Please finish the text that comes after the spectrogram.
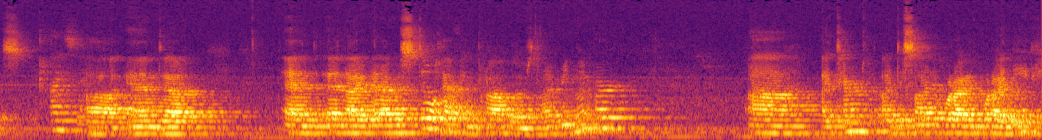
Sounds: Speech

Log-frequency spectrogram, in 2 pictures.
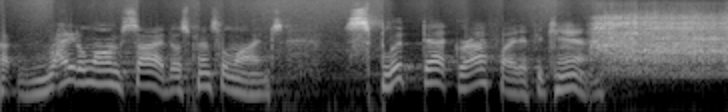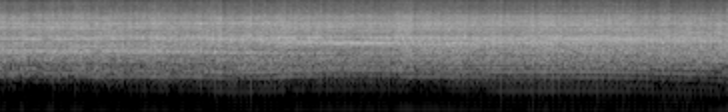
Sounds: Power tool, Tools

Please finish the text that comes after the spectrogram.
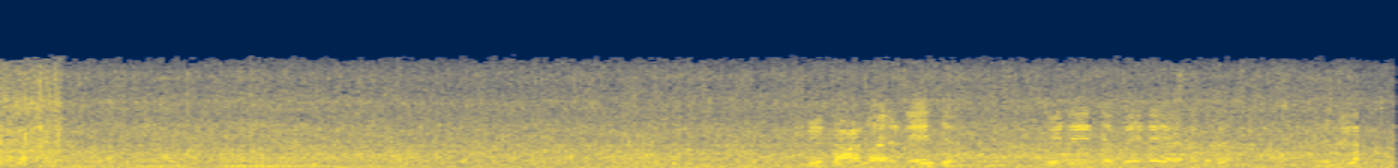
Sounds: Speech, Vehicle, Stream

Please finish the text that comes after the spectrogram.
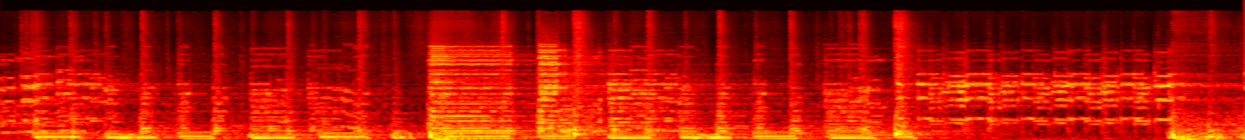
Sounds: Organ

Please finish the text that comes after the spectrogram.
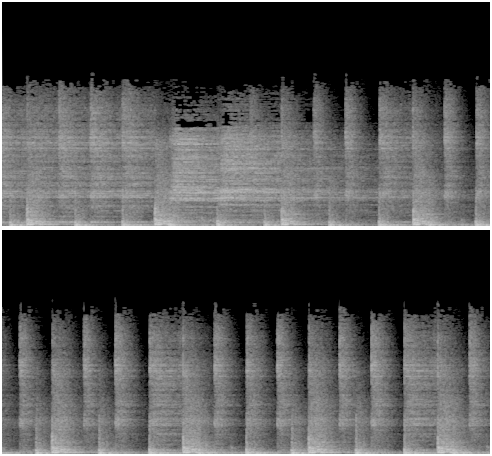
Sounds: Cymbal, playing cymbal, Hi-hat

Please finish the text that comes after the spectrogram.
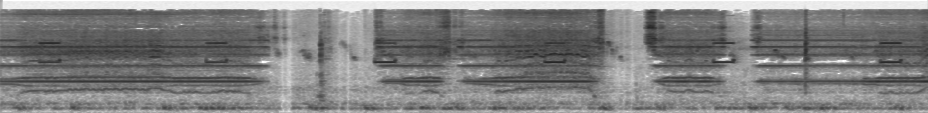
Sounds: Reversing beeps

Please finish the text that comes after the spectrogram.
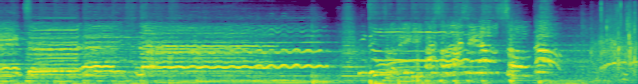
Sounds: Music, Exciting music

